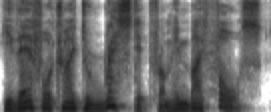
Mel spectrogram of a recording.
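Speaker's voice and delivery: ordinary delivery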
